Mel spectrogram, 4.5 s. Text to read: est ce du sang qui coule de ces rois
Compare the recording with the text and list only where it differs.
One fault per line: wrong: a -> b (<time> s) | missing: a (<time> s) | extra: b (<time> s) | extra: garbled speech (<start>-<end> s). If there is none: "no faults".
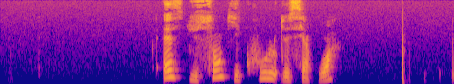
no faults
